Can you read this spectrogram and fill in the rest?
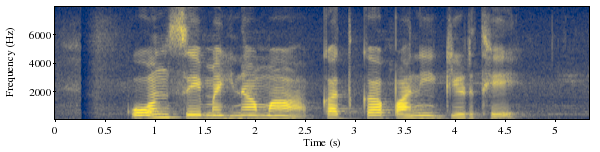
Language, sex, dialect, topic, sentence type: Chhattisgarhi, female, Western/Budati/Khatahi, agriculture, question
